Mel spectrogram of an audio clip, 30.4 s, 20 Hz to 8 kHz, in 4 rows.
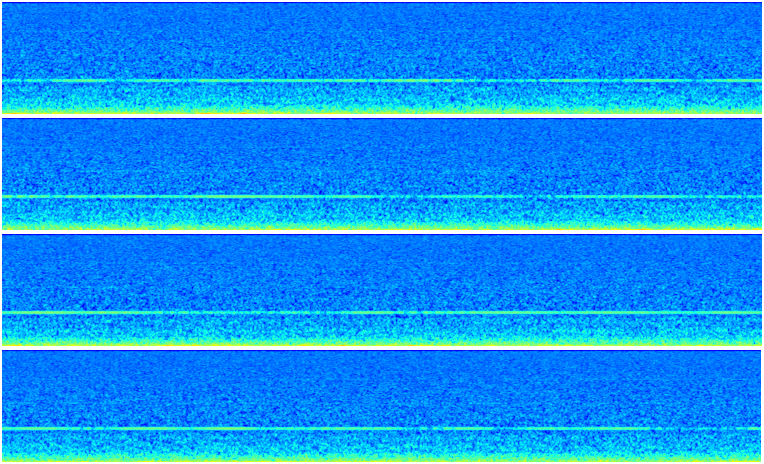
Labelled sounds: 15.3	15.6	vessel noise, 0.90 to 0.96 kHz

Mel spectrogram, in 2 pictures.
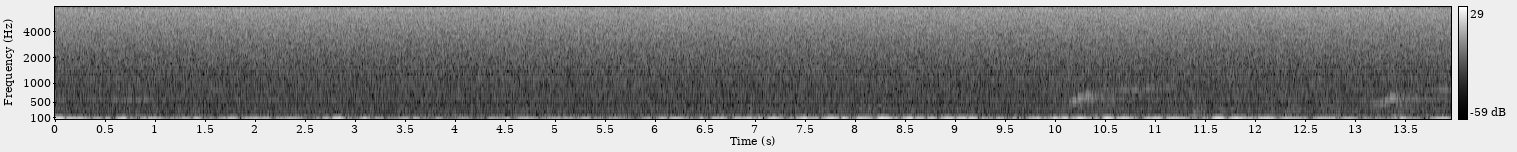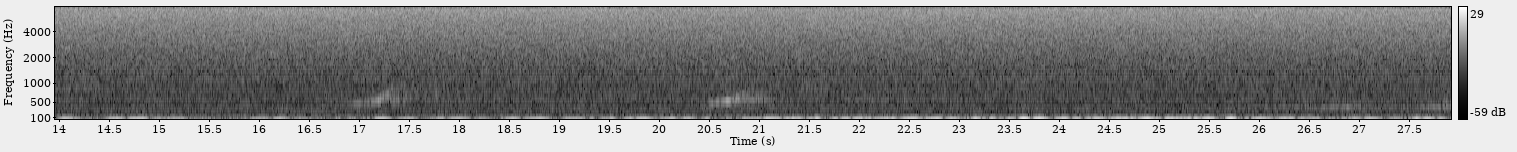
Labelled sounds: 10.6	10.9	humpback whale, 0.80 to 0.90 kHz

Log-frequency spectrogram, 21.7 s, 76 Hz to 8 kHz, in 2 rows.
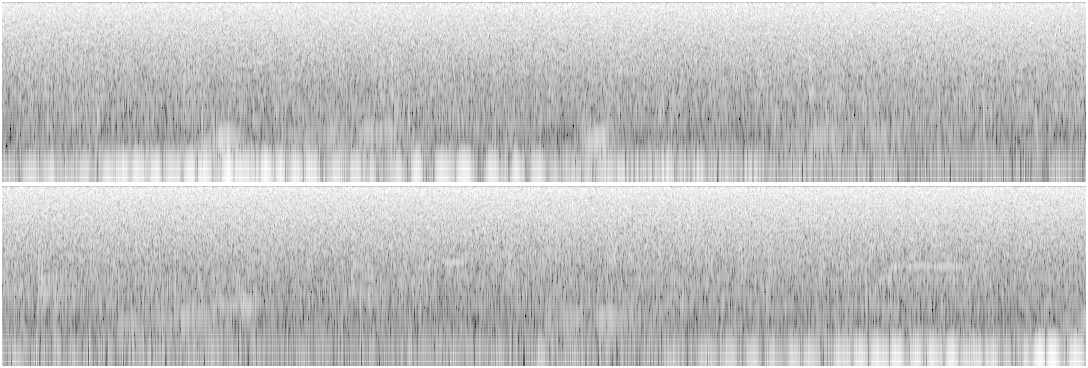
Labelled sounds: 15.2	15.5	humpback whale, 1.1 to 1.2 kHz
19.9	20.4	humpback whale, 0.96 to 1.1 kHz

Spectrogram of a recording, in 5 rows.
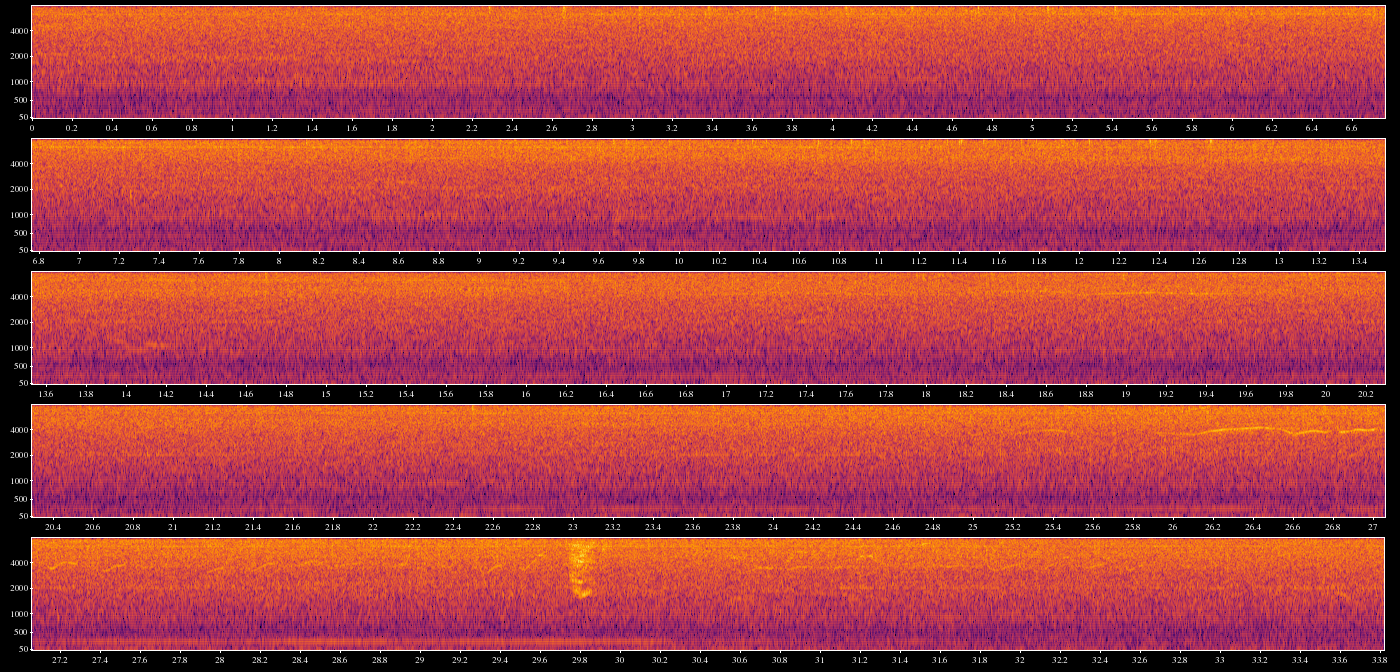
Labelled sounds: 26.2	26.6	killer whale, southern resident, 3.8 to 4.3 kHz

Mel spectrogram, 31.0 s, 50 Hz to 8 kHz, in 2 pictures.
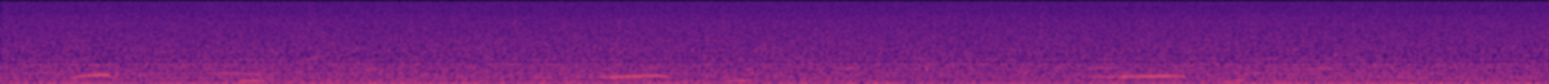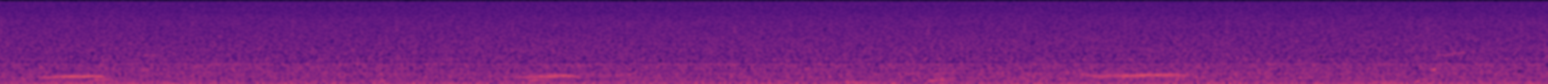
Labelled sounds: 29.8	30.2	humpback whale, 1.0 to 1.2 kHz

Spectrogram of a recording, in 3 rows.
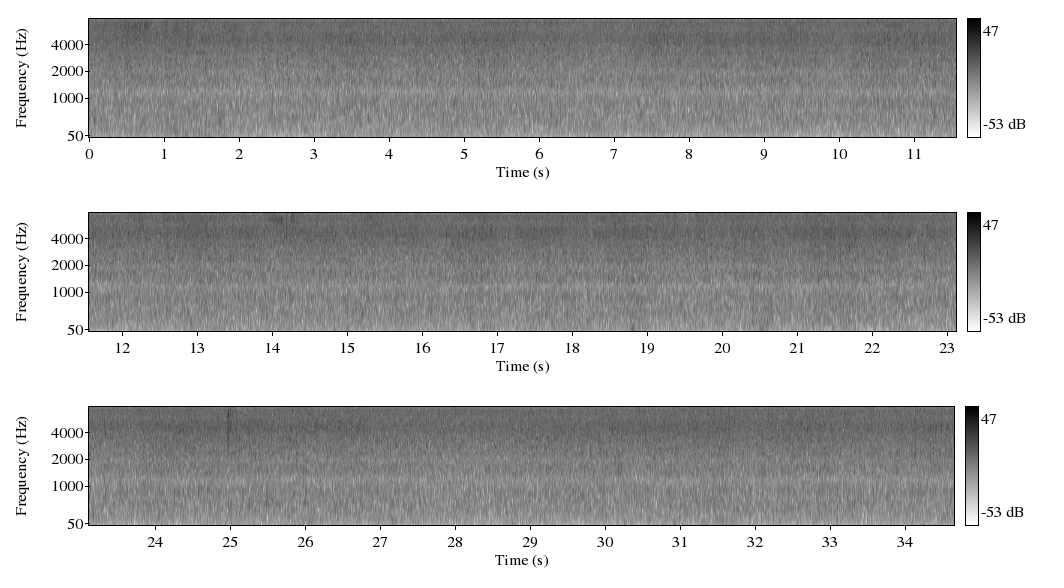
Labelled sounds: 2.5	2.9	Pacific white-sided dolphin, 6.8 to 7.0 kHz

